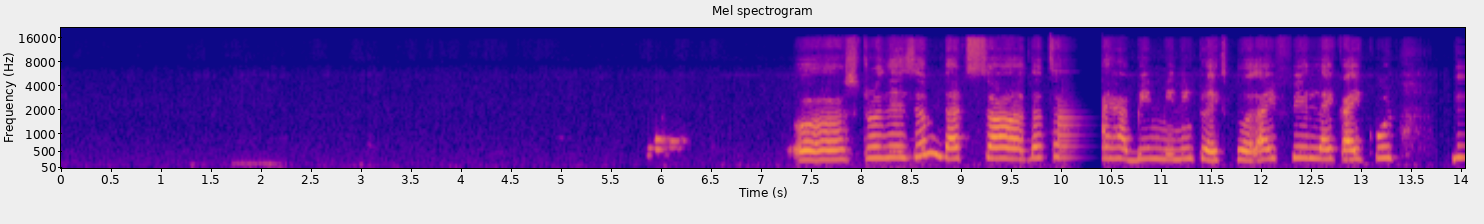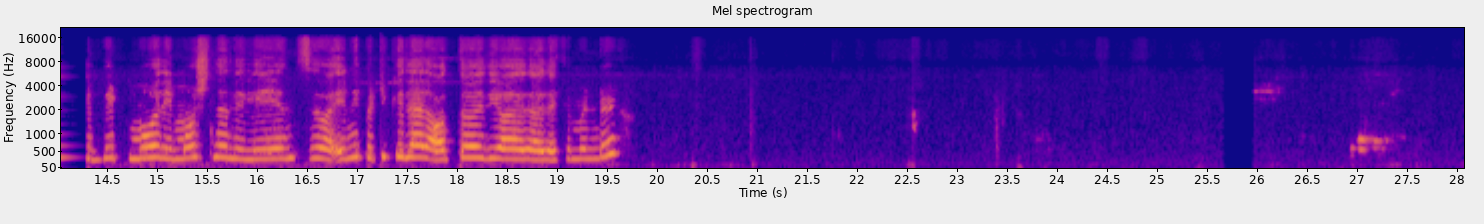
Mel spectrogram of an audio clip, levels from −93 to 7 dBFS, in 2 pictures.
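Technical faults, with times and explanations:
9.53–9.98 s and 13.60–13.93 s: repeated packet loss (robotic sound). Each stretch has five short holes, none longer than about 35 ms in the first or 26 ms in the second, and roughly 28–29% of each span is patched by repeating the last bit of sound. The speech turns choppy, with pieces missing. On a spectrogram these stretches show small smeared or repeated blocks where harmonics freeze briefly. On the waveform the envelope stutters, with abrupt joins at each patch.
10.00–10.42 s: long network dropout. About 400 ms of audio never arrived, likely because the network stream stalled. The receiver stretches the last sound into a fading buzz, and roughly the final 50 ms is near-silent before the speech resumes with the lost part gone. A spectrogram shows a frozen, decaying smear of the last frame, then a dark gap. The waveform tapers toward flat.
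13.97–14.31 s: long network dropout. This one directly follows the second choppy stretch, and about 320 ms is lost, likely from another network stall. Here the filled-in buzz covers the whole gap with no clean silence, so the sound carries a droning, frozen quality until the speech returns abruptly. On a spectrogram it appears as a smeared horizontal band. The waveform shows a steady, slowly decaying envelope.
25.65–25.97 s: long network dropout. Roughly 300 ms is missing, likely from a network interruption. Only a brief concealment tail is heard, and then about 280 ms of near-silence follows before the speech picks up past the gap. A spectrogram shows a short smear of the last frame and then an almost empty column. On the waveform the trace drops to nearly flat, then jumps back.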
